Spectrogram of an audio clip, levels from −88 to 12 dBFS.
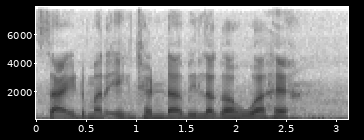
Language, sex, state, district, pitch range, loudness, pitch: Hindi, female, Haryana, Jhajjar, 155-180 Hz, -14 LUFS, 165 Hz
